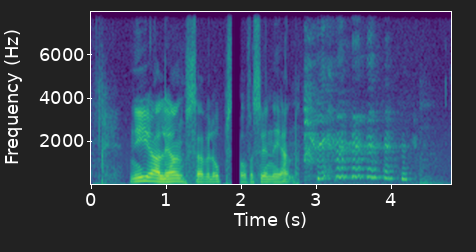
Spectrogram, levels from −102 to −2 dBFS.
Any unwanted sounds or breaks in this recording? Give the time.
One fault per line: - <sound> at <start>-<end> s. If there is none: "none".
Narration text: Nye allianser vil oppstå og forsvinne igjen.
- dropout at 1.9-2.0 s
- laugh at 2.8-4.4 s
